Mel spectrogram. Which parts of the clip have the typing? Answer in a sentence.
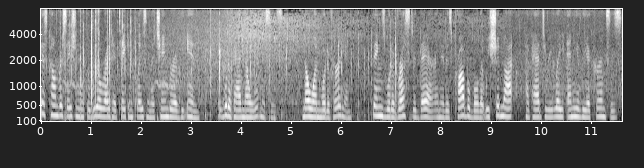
You can hear the typing from 0.3 to 5.2 s and from 5.9 to 7.6 s.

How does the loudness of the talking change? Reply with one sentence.
The loudness of the talking stays about the same.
